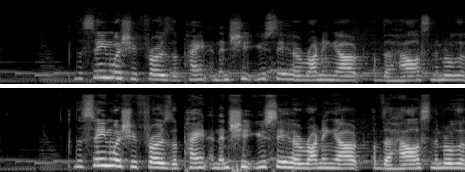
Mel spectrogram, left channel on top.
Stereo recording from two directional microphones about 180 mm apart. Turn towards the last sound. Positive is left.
turn(degrees=-35)  # may be behind; listen again after turning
